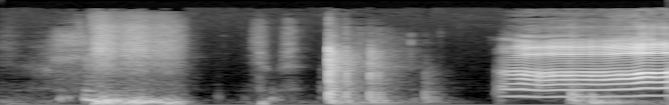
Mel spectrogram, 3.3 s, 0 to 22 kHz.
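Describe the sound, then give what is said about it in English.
Dice land on a table with a dull thunk, followed by a few light clicks as they settle, rolling a 1. Shortly after, someone lets out a long, drawn-out groan. “Well, I rolled a 1, but I have a plus 5.”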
